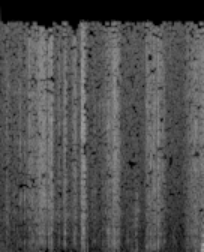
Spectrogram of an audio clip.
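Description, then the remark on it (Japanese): Crisp crunching of nori-salt flavored konjac chips from the Natural Lawson snack line, being chewed by a person with eyes closed: a steady run of dry brittle bites repeating for a few seconds with no one talking. “ボリボリボリボリ音がしてるね。”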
